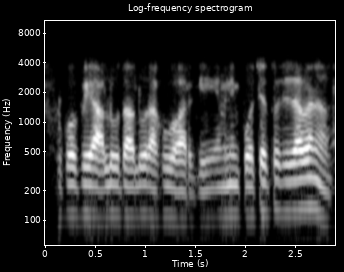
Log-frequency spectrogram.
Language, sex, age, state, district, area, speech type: Bengali, male, 18-30, West Bengal, Uttar Dinajpur, rural, conversation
